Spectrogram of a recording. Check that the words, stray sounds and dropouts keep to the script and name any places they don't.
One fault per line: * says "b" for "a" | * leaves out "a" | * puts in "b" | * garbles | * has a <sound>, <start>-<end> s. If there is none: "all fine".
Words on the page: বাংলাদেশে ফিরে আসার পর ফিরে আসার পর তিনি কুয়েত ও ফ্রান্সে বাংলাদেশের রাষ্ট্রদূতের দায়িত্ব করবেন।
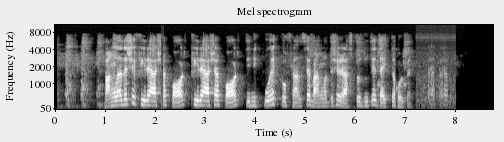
* has a dropout, 2.1-2.2 s
* has a laugh, 7.4-7.9 s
